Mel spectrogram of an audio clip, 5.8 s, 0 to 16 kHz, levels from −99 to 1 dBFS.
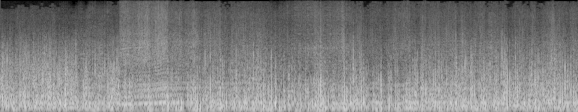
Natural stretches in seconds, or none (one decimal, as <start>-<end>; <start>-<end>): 0.0-0.6; 1.1-2.7; 3.5-5.8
